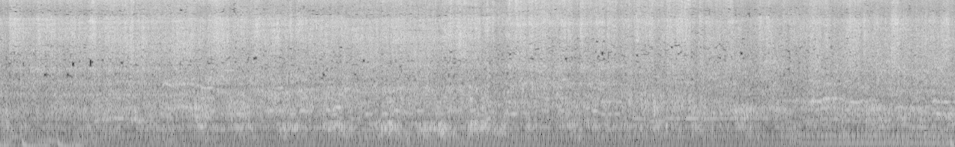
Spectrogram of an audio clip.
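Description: Small engine-driven water pump (motobomba) running steadily while the pressurised water jet from its hose blasts into a muddy earth bank: a continuous hiss and splash of water over the engine's low hum.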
